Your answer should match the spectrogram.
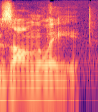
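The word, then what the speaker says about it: Zhongli: my muani video saying why do you pronounce Jung Le that way bruh I think my pronunciation is actually not bad for Jong how do I pronounce it correctly I know we should call him zong Lee he is John Lee God of leeway the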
